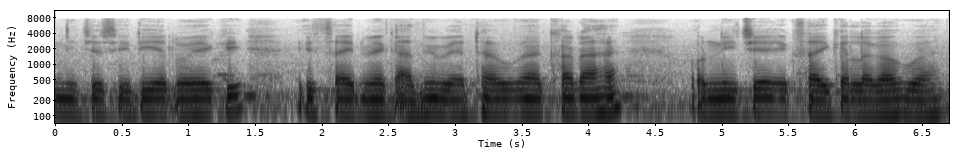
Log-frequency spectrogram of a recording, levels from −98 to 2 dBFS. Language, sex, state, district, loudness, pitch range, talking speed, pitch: Hindi, male, Bihar, West Champaran, -12 LUFS, 105-110 Hz, 195 wpm, 105 Hz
